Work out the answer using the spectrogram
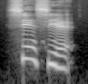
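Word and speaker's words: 谢谢: シエシエ、ありがとう。発音はシエシエ、もしかすると日本語でありがとうと言ってくれるかもしれません。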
